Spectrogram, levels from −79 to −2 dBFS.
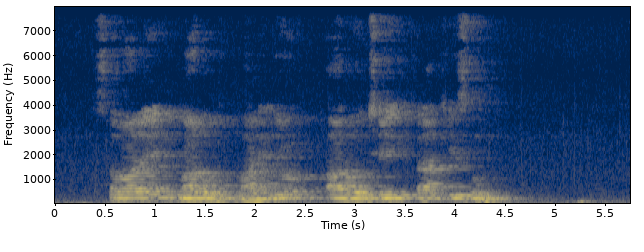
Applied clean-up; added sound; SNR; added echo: none; Rain; 19 dB; reverberation time 1.0 s.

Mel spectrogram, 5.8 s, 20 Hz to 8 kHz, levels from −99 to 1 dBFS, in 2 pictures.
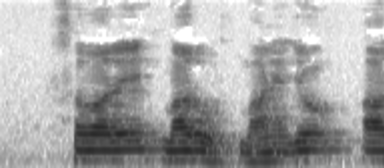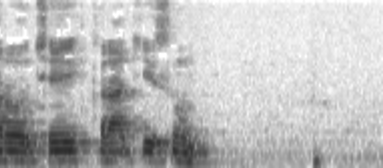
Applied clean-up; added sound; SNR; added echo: none; none; none; none.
